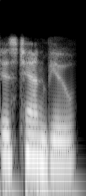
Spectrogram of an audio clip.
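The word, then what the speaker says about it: İstanbul: The modern Turkish name Stanbul, pronounced Istanbul, is attested, in a range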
